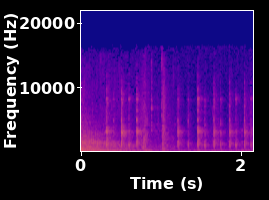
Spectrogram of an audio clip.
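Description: Keys pressed on a computer keyboard during a digital card game, a faint, quick run of many light plastic clicks at an uneven pace.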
